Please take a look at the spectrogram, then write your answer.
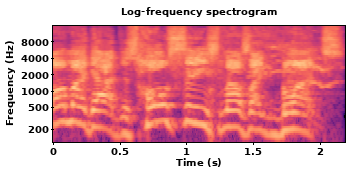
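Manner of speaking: high, complaining, griping woman's voice. Retelling what a lady said about the city: imitating a complaining lady. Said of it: "She was complaining".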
